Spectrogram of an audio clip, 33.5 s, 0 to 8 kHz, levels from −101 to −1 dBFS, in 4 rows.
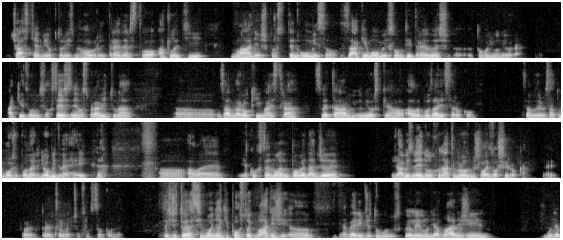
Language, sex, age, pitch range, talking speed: Slovak, male, 30-49, 105-125 Hz, 165 wpm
